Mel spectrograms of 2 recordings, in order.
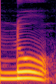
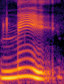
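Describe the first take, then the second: First: The n is followed by a u vowel. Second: The n is followed by an i vowel. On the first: The speaker calls it wrong. "tidak boleh juga nu" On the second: The speaker calls it right. "harus ni"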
